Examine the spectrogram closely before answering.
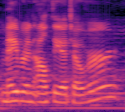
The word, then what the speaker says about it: Mayrin Althea Tover: But I'm May, or I mean Mayrin Althea Tover. I mean, that's how I pronounce it. There are other pronunciations I will accept, and basically just call me May, like the month of, but spelled wrong.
